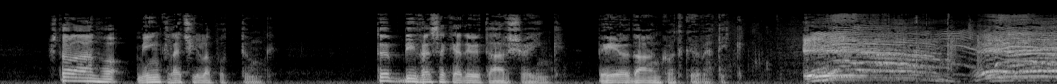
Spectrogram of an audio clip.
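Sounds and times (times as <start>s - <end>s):
speech: 0.6s - 2.8s, 3.8s - 8.8s
crowd shouting and cheering: 8.0s - 10.5s.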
